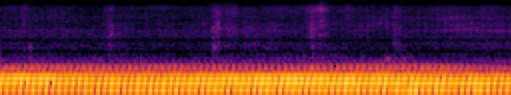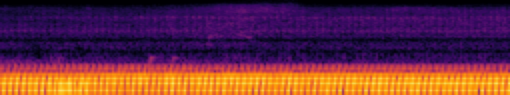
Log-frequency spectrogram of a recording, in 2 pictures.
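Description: Generator engine running with a steady low drone, a few faint knocks over it.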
